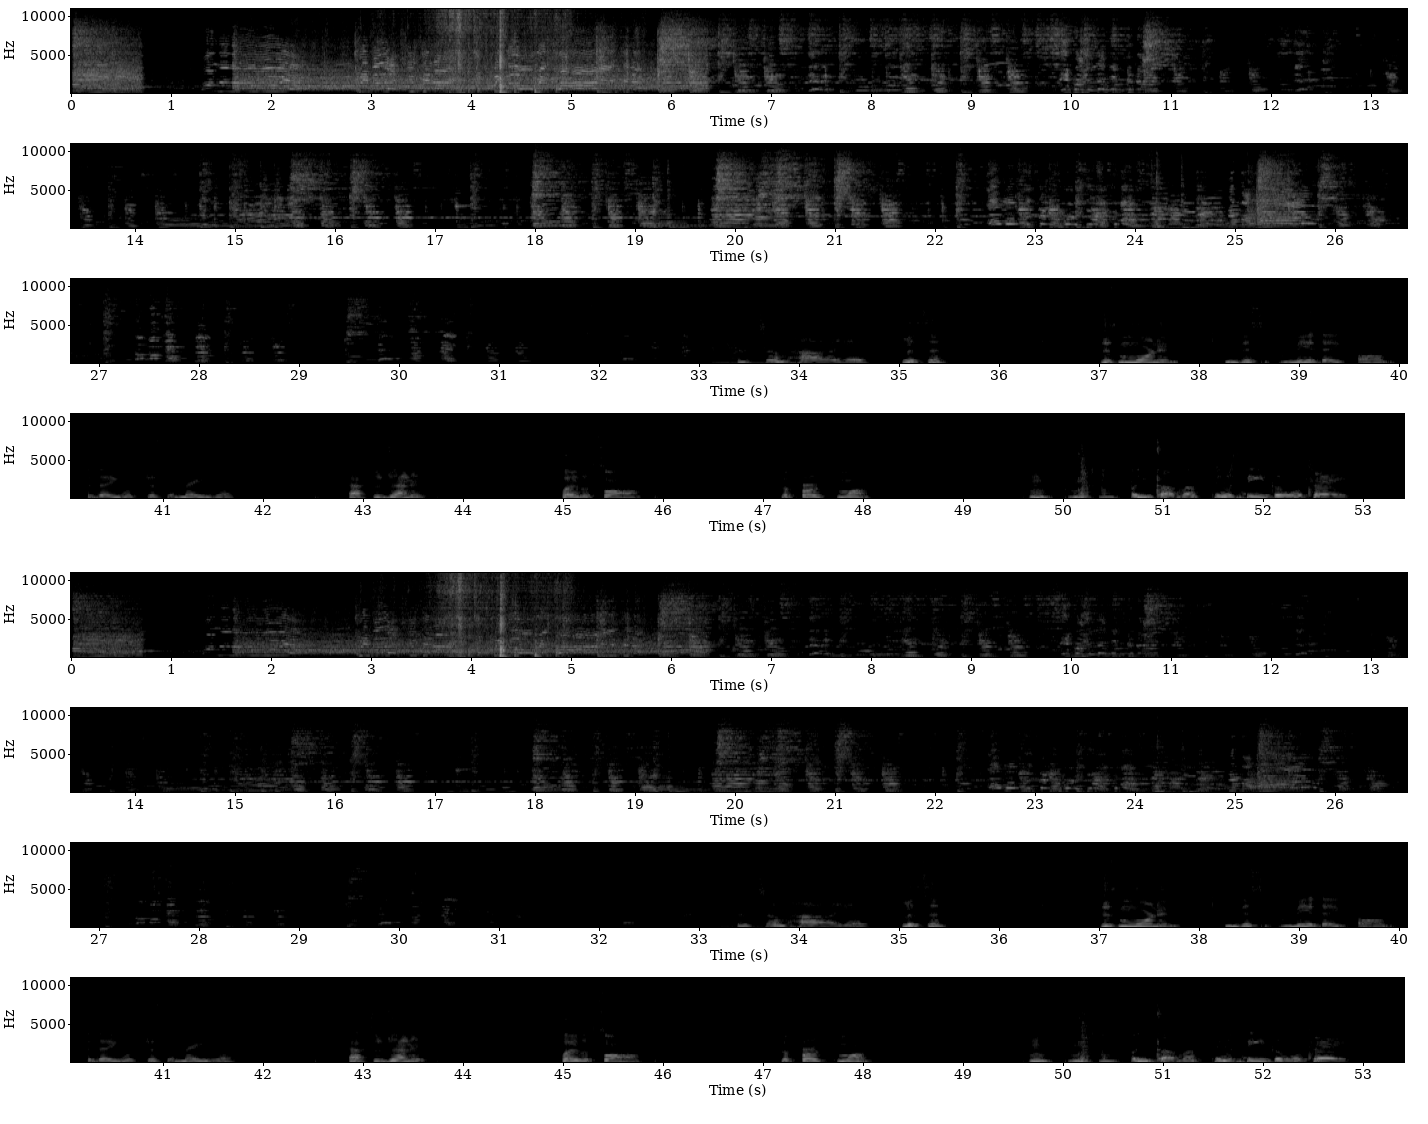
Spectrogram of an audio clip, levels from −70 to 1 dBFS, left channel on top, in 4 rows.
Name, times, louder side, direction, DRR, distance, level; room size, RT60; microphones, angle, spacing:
voice 1, 0.0-28.9 29.4-30.6 30.9-31.3 32.2-32.3 32.8-33.7, left 7 dB, 65° left, 0.6 m, -47 dB
sound 1, 2.4-7.3, left 2 dB, 45° left, 1.6 m, -46 dB
voice 2, 33.4-34.7 35.0-35.5 37.0-37.8 38.2-39.9 40.2-41.7 42.8-43.6 45.0-45.8 47.2-48.1 49.6-50.5, right 1 dB, 5° right, 0.7 m, -48 dB
voice 3, 50.7-52.8, equal, 20° left, 0.9 m, -45 dB
4.5 x 2.0 x 2.3 m
head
